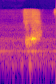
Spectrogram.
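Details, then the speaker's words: The male podcaster's own mechanical ventilator, audible in the background of his speech; a mechanical ventilator breath. "my name is that noise he carries my ventilator and thank you"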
